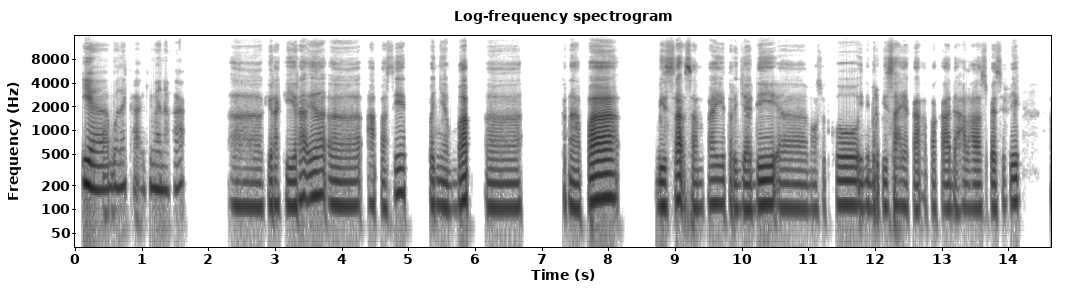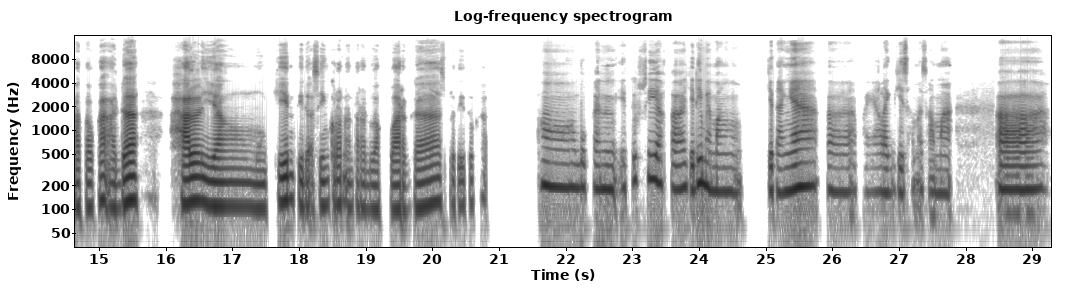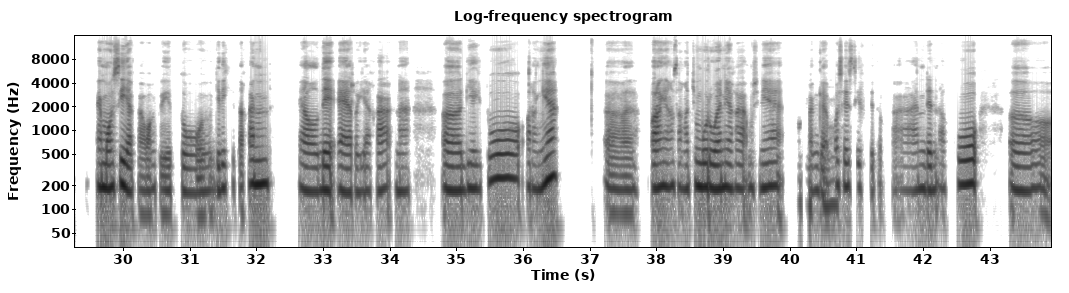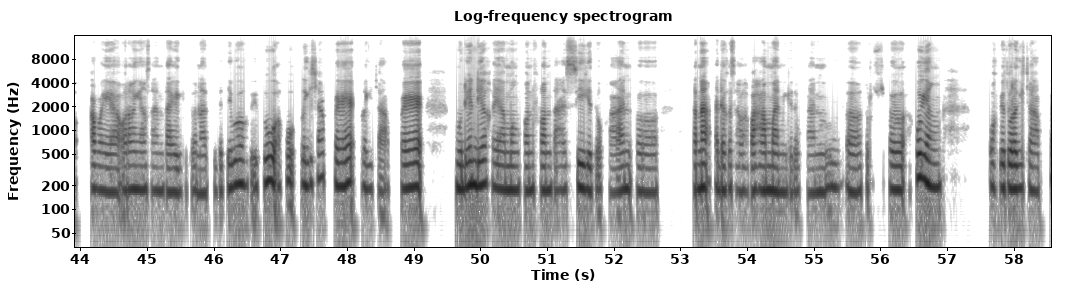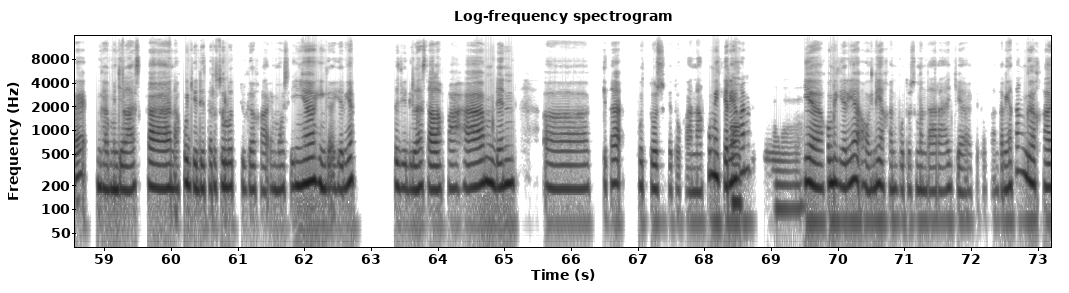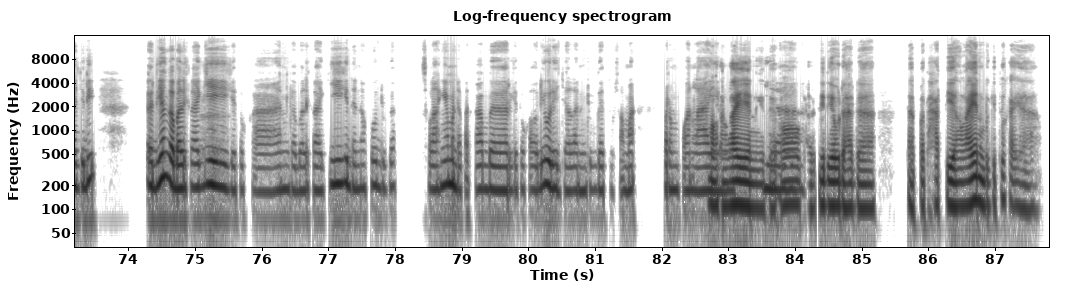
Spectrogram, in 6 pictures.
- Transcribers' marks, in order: tapping; other background noise
- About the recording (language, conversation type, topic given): Indonesian, advice, Bagaimana cara memproses duka dan harapan yang hilang secara sehat?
